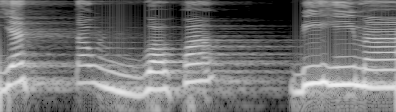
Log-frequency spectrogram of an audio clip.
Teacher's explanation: تو واؤ کو آپ نے ہونٹوں کی گلائی سے ادا کرنا ہے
